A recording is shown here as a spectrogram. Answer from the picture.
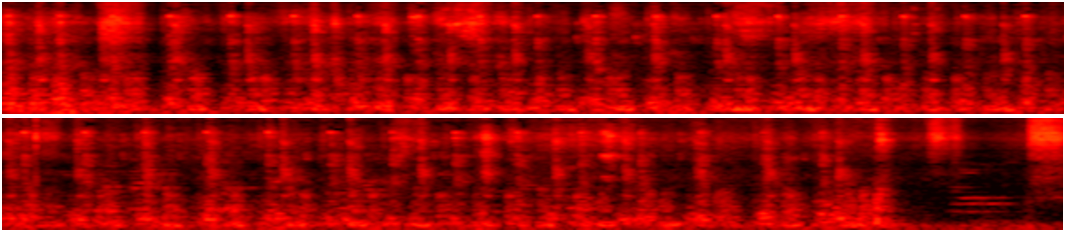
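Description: CPR training manikins being given chest compressions by two trainees at once: a fast, continuous run of clicks and knocks from the manikins' chests.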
